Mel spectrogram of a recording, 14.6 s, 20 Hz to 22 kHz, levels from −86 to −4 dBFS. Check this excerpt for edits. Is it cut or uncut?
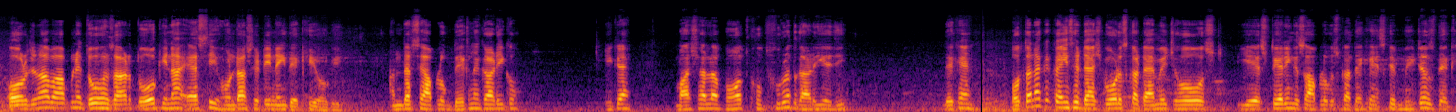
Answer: uncut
